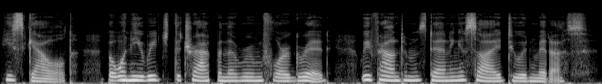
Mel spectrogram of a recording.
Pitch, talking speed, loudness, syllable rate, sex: 170 Hz, 210 wpm, -17 LUFS, 5.1 syllables/s, female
